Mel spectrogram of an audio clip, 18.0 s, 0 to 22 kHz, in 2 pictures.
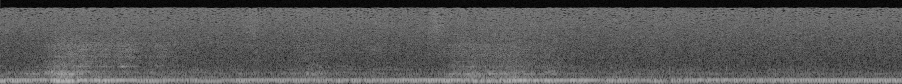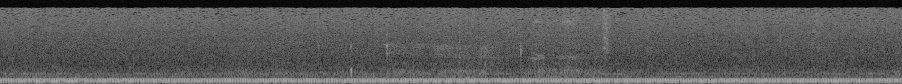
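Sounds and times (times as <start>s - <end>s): low droning hum: 0.0s - 18.0s.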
